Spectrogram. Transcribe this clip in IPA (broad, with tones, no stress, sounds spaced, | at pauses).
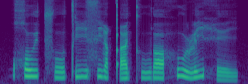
χ u˦ y̯ t͡sʰ o˧ tʼ i˦ s i˦˨ qʼ e˧ kʰ u˧ ɾ ɒ˧ h u˦˨ ɭ i˦ h e˨ i̯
